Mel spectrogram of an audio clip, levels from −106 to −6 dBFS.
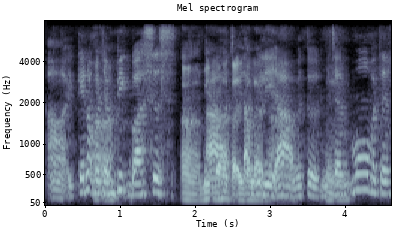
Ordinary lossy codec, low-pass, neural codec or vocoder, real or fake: none; 7.2 kHz; none; real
